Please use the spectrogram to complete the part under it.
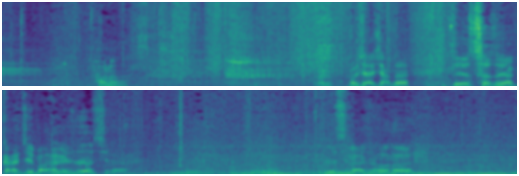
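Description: A young man talks casually and laughs, close by.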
